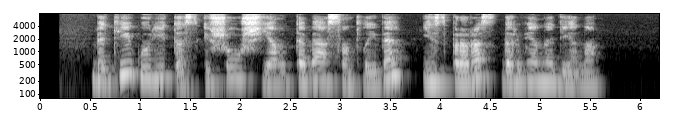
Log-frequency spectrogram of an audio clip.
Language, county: Lithuanian, Šiauliai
